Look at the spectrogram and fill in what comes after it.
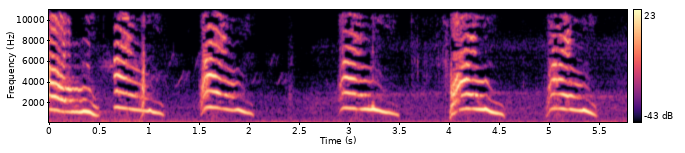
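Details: Cat mewing: six short, high, downward-sliding calls spaced about a second apart, with clear harmonics and a quiet background.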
